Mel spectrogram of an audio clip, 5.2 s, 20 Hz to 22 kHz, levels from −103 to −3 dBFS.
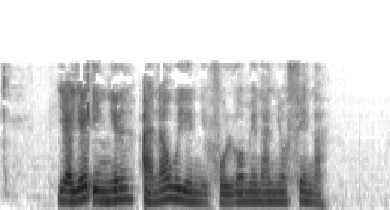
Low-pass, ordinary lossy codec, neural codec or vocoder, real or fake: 7.2 kHz; MP3, 32 kbps; codec, 16 kHz in and 24 kHz out, 1.1 kbps, FireRedTTS-2 codec; fake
